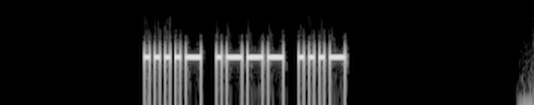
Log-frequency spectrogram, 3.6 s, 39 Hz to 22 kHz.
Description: Morse code, heard as a keyed tone, about 36 wpm, 700 Hz. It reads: 4JV
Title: Three Challenging Letter-Number Combinations 35wpm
